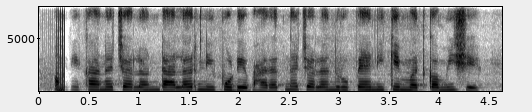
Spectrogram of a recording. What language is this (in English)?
Marathi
